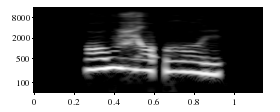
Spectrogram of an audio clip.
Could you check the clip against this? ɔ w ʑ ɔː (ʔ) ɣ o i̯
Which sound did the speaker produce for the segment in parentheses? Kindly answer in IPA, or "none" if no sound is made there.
ʔ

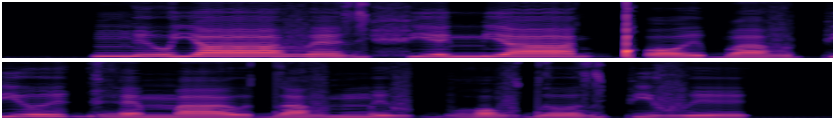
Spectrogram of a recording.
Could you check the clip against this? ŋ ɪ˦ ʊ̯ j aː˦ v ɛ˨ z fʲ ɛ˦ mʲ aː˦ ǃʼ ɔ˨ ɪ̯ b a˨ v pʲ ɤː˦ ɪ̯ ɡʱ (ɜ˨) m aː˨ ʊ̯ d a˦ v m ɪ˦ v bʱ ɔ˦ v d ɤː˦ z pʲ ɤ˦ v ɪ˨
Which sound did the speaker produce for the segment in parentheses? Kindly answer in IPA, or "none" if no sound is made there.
ɛ˨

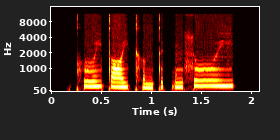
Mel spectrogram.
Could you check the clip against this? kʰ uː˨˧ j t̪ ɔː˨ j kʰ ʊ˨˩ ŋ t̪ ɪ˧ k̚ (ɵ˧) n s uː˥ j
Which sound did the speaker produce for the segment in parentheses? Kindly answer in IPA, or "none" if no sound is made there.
ɵ˨˧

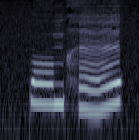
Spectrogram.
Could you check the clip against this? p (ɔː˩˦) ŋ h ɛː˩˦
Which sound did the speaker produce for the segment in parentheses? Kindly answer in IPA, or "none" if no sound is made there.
ɔː˧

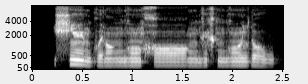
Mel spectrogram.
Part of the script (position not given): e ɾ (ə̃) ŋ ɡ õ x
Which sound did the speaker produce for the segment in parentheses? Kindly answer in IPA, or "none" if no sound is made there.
ɔ̃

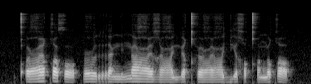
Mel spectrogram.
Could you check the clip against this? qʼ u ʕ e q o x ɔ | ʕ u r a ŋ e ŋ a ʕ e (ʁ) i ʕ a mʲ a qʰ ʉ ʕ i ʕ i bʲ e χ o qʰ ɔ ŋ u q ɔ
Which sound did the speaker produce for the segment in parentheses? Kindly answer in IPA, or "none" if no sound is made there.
ʁ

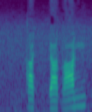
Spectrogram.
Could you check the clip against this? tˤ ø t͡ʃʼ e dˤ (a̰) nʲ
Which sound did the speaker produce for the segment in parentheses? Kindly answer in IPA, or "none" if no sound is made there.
a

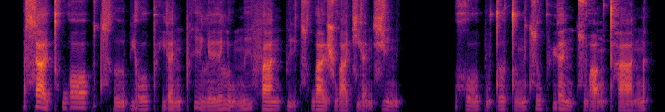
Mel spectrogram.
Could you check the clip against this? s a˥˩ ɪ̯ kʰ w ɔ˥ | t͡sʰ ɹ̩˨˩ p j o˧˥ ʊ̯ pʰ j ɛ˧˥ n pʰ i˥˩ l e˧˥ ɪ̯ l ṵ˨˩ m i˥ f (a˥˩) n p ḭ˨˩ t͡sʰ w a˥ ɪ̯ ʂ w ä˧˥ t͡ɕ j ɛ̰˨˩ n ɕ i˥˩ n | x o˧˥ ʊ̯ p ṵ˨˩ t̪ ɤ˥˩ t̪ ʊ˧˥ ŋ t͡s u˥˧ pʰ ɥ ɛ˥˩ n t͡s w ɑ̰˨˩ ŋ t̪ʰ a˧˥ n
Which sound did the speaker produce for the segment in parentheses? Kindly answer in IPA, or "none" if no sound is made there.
a˥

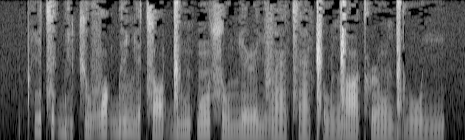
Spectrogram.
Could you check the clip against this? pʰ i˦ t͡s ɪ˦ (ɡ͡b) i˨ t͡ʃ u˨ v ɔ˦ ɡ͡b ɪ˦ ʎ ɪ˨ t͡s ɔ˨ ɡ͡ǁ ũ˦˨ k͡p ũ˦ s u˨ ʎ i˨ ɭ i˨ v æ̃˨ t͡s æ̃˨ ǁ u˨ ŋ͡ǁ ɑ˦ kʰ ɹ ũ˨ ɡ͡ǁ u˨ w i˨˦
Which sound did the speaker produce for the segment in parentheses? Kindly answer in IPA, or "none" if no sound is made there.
ɡ͡b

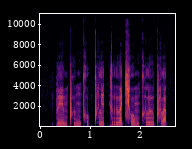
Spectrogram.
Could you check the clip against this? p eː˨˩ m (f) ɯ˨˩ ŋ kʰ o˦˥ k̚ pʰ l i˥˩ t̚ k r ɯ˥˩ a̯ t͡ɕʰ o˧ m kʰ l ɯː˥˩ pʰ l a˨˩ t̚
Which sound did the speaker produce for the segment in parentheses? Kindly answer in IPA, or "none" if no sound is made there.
pʰ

